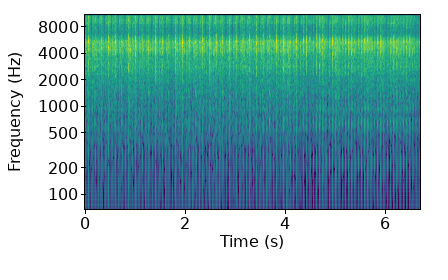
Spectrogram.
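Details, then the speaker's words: Kohler tractor engine warming up on half choke after a cold start on old gas. Quick, even firing pulses with no skips; it runs healthy. "That's another good sign. They don't like having the choke on after it warms up."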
